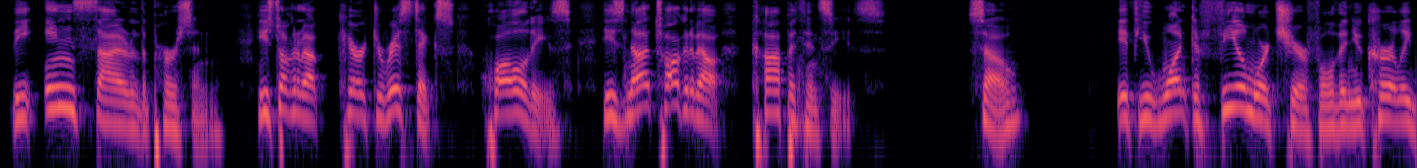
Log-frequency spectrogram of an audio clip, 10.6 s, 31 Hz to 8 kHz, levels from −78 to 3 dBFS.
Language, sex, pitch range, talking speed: English, male, 130-190 Hz, 145 wpm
